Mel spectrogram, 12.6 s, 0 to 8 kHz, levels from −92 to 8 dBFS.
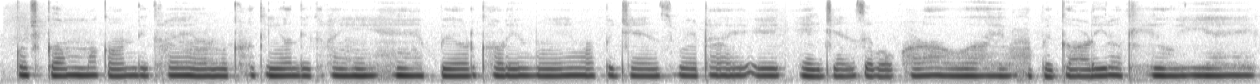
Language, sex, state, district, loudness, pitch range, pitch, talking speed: Hindi, female, Bihar, Saharsa, -26 LUFS, 205-220 Hz, 210 Hz, 145 wpm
